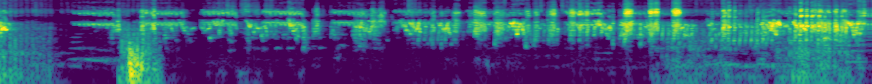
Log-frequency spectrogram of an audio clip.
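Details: Budgerigar chirping in a continuous, busy stream of buzzy warbles and squeaky chirps, with a thump near the start.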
